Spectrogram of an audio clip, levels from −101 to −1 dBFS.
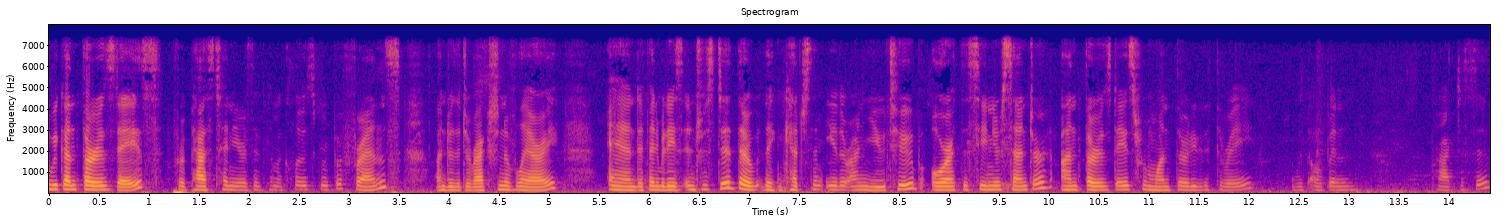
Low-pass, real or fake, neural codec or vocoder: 7.2 kHz; real; none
